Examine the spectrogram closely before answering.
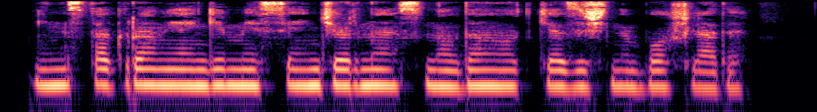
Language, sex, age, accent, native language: Uzbek, female, 18-24, Samarqand, Uzbek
